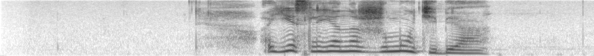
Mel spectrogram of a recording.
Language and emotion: Russian, angry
